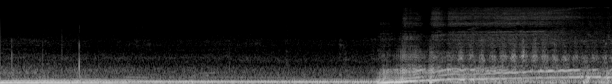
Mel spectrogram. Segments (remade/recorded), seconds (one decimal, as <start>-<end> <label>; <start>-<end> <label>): 0.0-1.0 remade; 1.0-4.1 recorded; 4.1-6.1 remade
